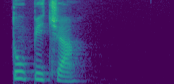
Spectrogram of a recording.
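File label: "тупича", Komi, female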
